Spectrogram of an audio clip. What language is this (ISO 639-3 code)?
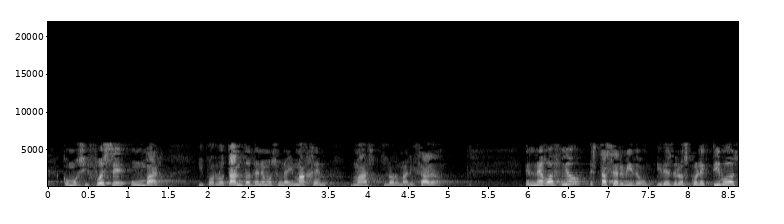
spa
